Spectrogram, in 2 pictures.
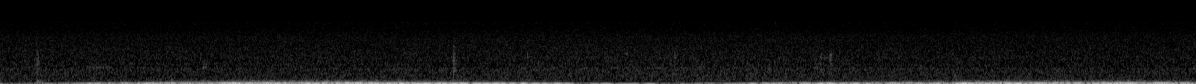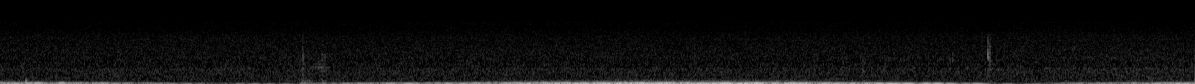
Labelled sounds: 0.9	1.1	noise likely from the mooring, 0.80 to 0.86 kHz

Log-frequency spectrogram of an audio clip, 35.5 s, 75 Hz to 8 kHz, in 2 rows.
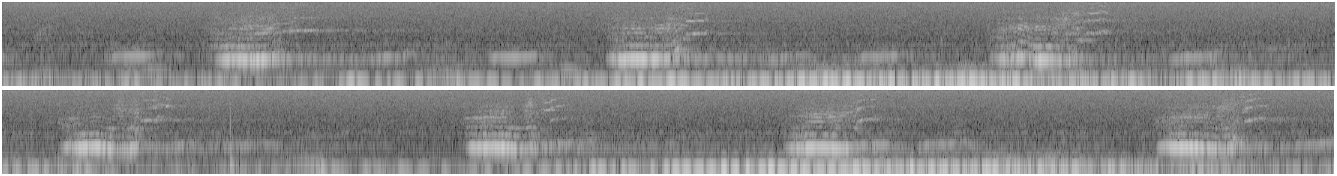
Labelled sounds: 3.0	4.6	humpback whale, 1.3 to 3.4 kHz
8.3	8.6	humpback whale, 1.3 to 2.0 kHz
9.1	9.5	humpback whale, 1.2 to 4.3 kHz
13.3	14.0	humpback whale, 1.6 to 3.5 kHz
14.3	14.9	humpback whale, 0.86 to 4.5 kHz
18.5	20.1	humpback whale, 0.80 to 4.6 kHz
23.9	25.4	humpback whale, 0.86 to 3.5 kHz
28.5	29.5	humpback whale, 1.1 to 2.5 kHz
33.3	34.0	humpback whale, 1.6 to 2.1 kHz
34.3	34.7	humpback whale, 1.2 to 5.1 kHz

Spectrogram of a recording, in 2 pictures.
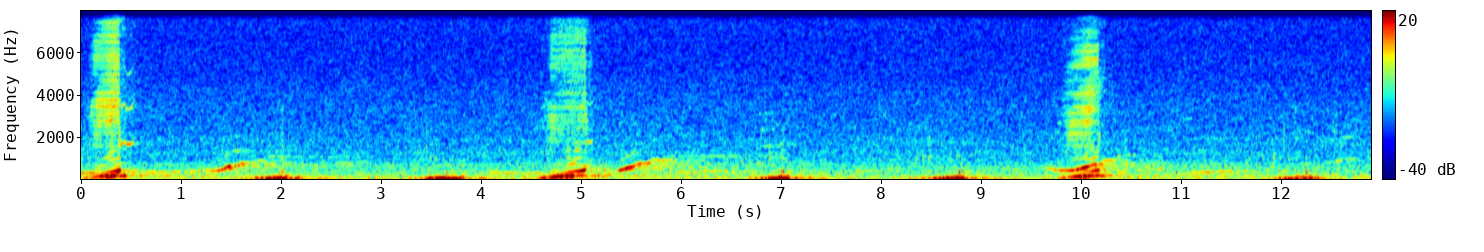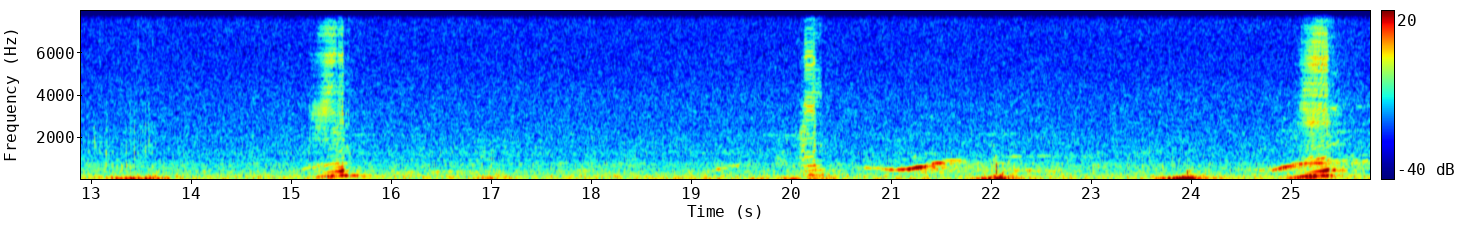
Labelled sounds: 0.1	0.6	humpback whale, 1.6 to 3.9 kHz
1.6	2.1	humpback whale, 0.80 to 1.2 kHz
4.7	4.9	humpback whale, 3.3 to 3.5 kHz
5.5	6.5	humpback whale, 0.80 to 1.2 kHz
9.8	10.5	humpback whale, 0.80 to 6.1 kHz
15.2	15.6	humpback whale, 3.0 to 7.3 kHz
19.9	20.3	humpback whale, 2.0 to 2.6 kHz
21.4	21.8	humpback whale, 0.80 to 0.96 kHz
25.0	25.4	humpback whale, 0.80 to 5.6 kHz

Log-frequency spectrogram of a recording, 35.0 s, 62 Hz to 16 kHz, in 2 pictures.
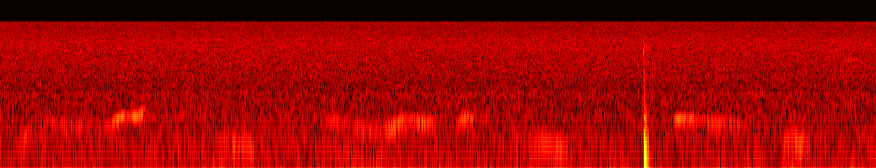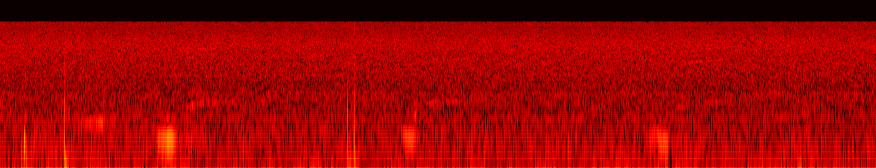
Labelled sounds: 16.9	17.2	humpback whale, 2.1 to 2.3 kHz

